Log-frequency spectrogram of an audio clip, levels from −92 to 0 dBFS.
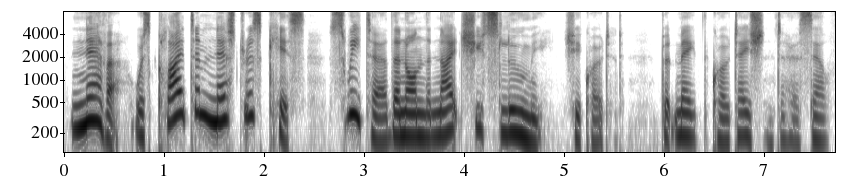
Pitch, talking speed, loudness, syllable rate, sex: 210 Hz, 155 wpm, -17 LUFS, 4.3 syllables/s, female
